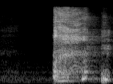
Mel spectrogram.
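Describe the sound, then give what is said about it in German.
A person coughs into a microphone in one short, harsh burst that breaks into a second, smaller hack, loud and close after near silence. “Hast du noch gar nicht ins Mikro gehustet, was ist los?”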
